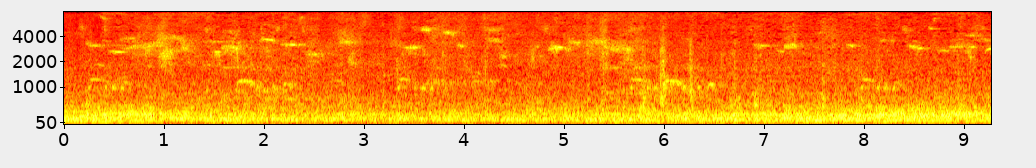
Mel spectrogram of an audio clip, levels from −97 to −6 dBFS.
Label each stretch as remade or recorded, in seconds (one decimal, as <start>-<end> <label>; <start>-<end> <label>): 0.0-0.7 recorded; 0.7-1.5 remade; 1.5-2.4 recorded; 2.4-6.2 remade; 6.2-9.3 recorded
